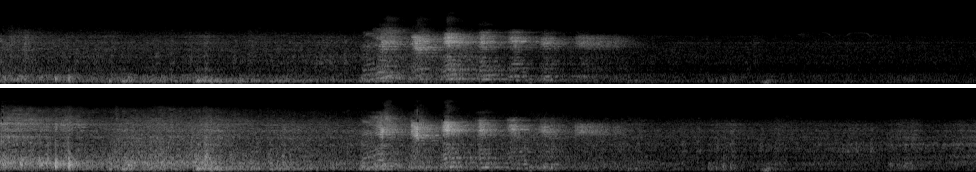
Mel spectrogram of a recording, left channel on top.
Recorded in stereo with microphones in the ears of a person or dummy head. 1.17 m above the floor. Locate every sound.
3.6 s laughter: 80° right, 0.6 m; by 6.2 s 60° right (ahead or behind), 2 m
